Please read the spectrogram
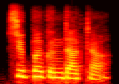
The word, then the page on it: superconductor: Indian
